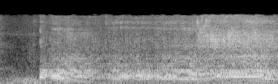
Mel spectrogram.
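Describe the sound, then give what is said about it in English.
A loud engine-like roar kicks in abruptly and holds steady, its droning tones climbing slightly in pitch, like a train starting up and setting off. No one speaks over it. “Is that the noise that the train makes when it's starting up? When it's setting off?”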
